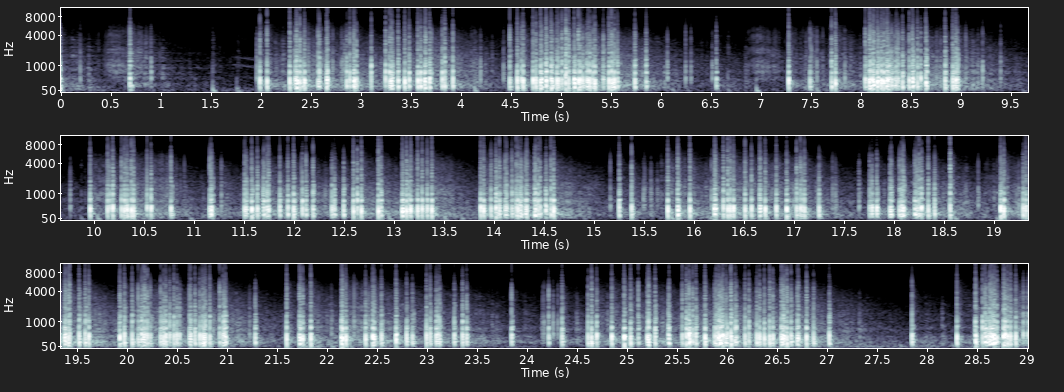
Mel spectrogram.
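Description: Aerial fireworks display: dense volleys of sharp reports and crackling, swelling in waves roughly every two seconds after a short lull near the start.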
